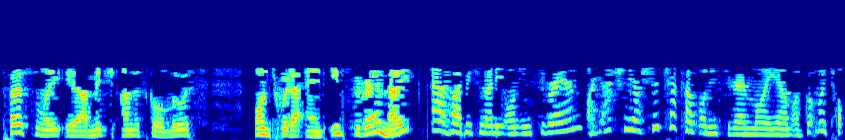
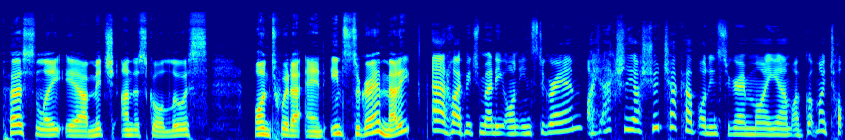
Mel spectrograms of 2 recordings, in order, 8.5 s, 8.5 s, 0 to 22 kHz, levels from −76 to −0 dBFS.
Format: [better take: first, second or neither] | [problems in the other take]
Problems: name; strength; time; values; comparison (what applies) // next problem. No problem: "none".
second | garbled, watery; badly; nothing above 3 kHz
